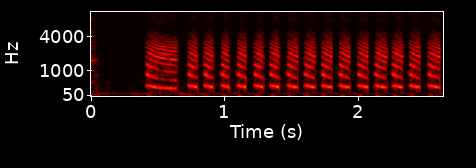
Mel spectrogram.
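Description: A loud, blaring air horn sound effect, played from a bright yellow tap pad, sounds one long blast, then repeats in a rapid string of short, evenly spaced honks, harsh with no talking.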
